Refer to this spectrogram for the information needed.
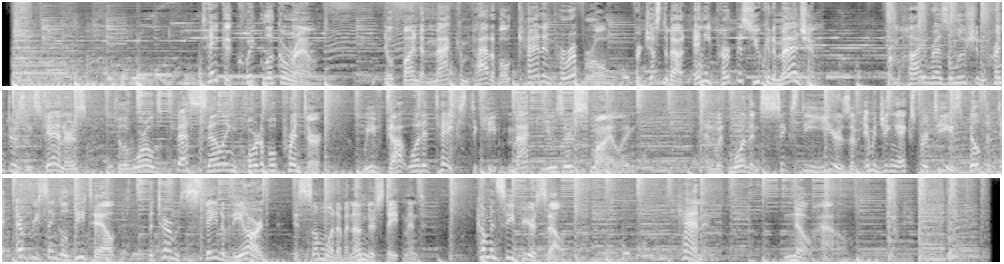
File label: male american english camera comercial; ideasonora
